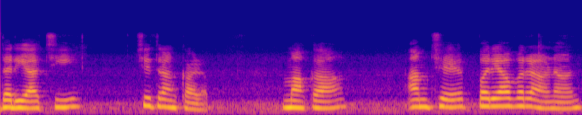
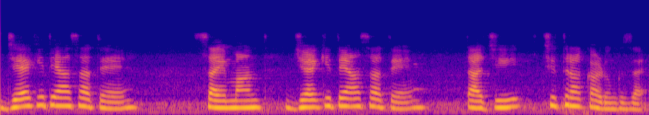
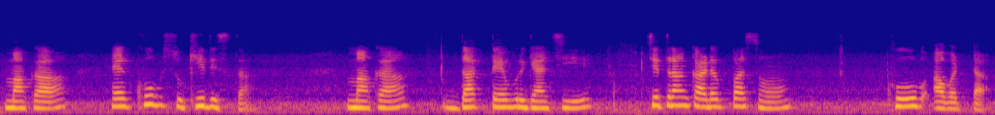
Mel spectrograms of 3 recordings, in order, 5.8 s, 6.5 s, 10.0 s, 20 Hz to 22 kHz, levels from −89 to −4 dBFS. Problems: constant background noise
